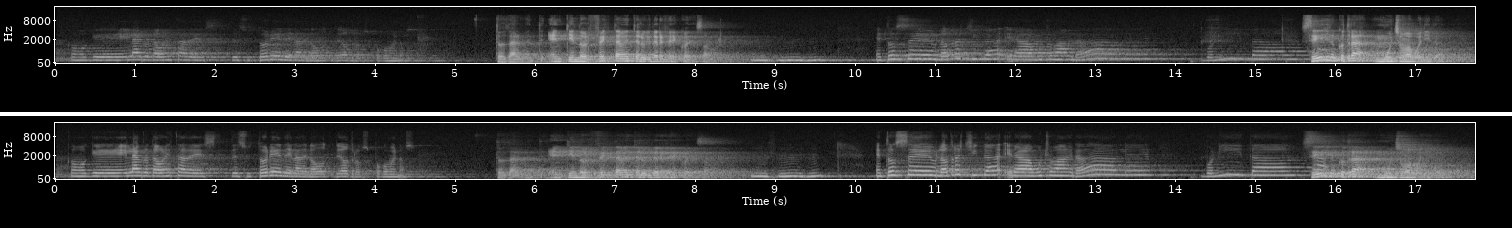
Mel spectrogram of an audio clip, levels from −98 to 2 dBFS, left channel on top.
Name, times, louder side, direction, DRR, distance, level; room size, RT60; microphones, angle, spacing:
voice 1, 0.2-4.5 8.7-9.6 10.3-13.7 14.3-15.9, right 5 dB, 65° right, 11 dB, 0.3 m, -35 dB
voice 2, 5.5-8.3 15.6-17.4, left 3 dB, 80° left, 8 dB, 0.5 m, -27 dB
12.0 x 5.4 x 4.1 m, 2.8 s
head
